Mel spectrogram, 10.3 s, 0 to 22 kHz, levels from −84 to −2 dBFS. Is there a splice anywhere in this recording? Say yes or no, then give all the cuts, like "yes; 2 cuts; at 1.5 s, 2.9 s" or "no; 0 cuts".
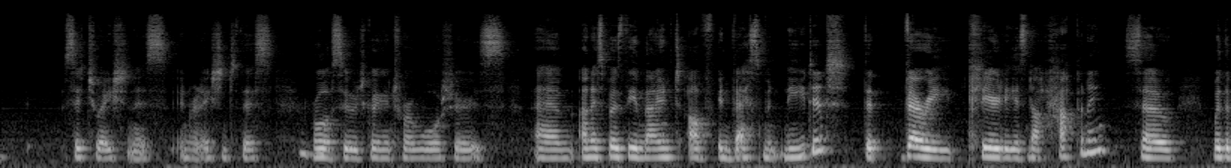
yes; 3 cuts; at 4.3 s, 7.1 s, 9.3 s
